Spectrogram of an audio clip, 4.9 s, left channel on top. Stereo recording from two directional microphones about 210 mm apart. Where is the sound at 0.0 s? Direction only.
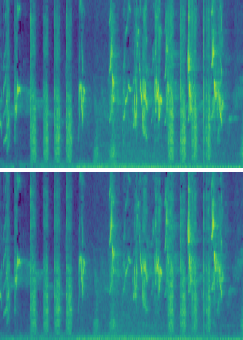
20° left (ahead or behind).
